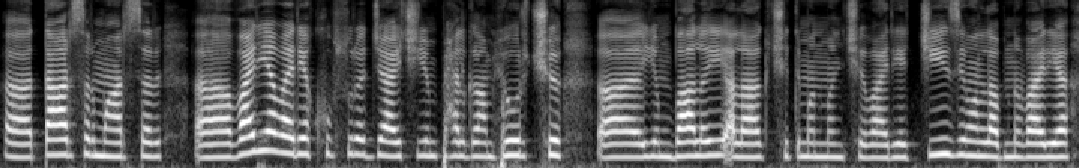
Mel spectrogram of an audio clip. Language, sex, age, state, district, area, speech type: Kashmiri, female, 18-30, Jammu and Kashmir, Anantnag, rural, spontaneous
